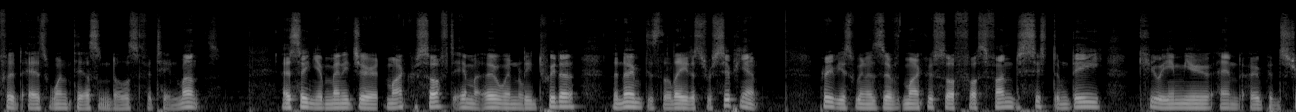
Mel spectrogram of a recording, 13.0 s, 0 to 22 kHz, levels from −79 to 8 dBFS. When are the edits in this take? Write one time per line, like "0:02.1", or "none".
0:01.4
0:03.2
0:03.8
0:05.2
0:06.4
0:09.0
0:10.1
0:11.3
